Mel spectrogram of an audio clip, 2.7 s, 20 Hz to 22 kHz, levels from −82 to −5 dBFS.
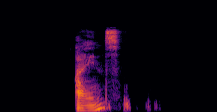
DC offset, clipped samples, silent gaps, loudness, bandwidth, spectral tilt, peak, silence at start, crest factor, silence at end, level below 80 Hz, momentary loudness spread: under 0.1%; under 0.1%; none; -29 LUFS; 8.2 kHz; -3.5 dB/octave; -10 dBFS; 0.95 s; 26 dB; 1.1 s; -66 dBFS; 7 LU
